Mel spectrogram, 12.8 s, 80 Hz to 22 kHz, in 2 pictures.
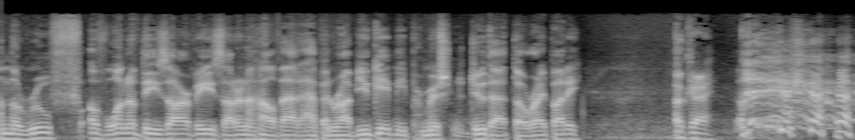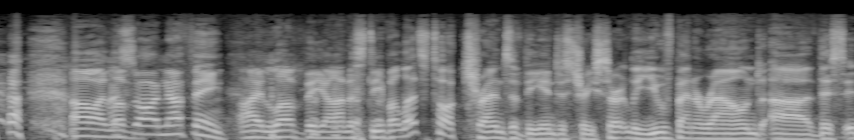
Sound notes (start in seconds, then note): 8.2 laughter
